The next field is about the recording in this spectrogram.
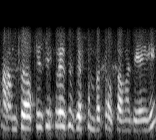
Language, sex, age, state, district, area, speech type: Marathi, female, 45-60, Maharashtra, Buldhana, rural, conversation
